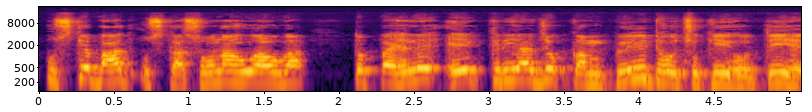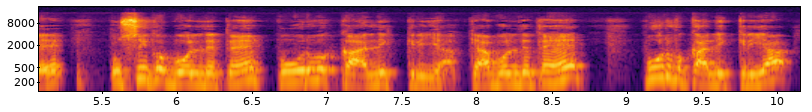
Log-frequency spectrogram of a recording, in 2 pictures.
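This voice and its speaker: A man's voice: high voice, a little mellow. A man teaching grammar, dictating examples word by word and repeating key points patiently. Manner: explains patiently and repeats key terms as questions. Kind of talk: classroom-style grammar lesson.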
